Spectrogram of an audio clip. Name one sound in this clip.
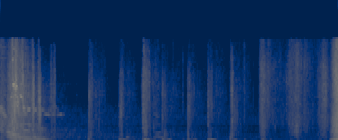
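Footsteps thud softly on a forest floor.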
